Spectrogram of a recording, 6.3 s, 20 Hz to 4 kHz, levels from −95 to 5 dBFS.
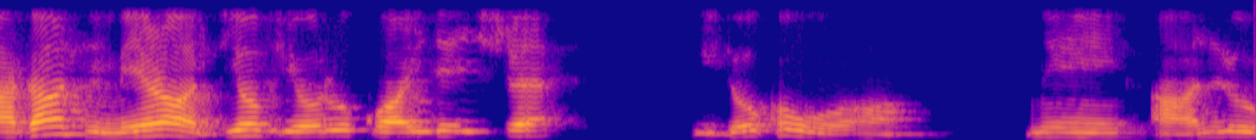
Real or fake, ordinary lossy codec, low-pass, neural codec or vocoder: fake; none; 3.6 kHz; codec, 16 kHz, 4.8 kbps, FACodec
